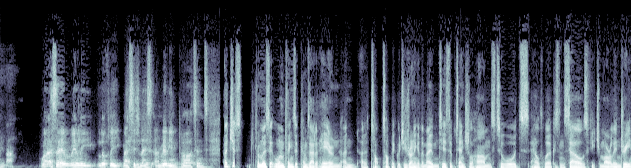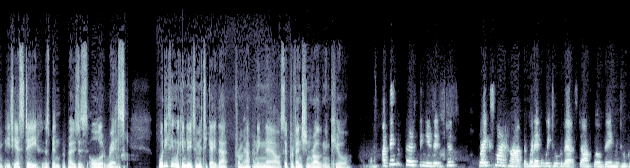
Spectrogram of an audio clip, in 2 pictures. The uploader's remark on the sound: Podcast edited from a live webinar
